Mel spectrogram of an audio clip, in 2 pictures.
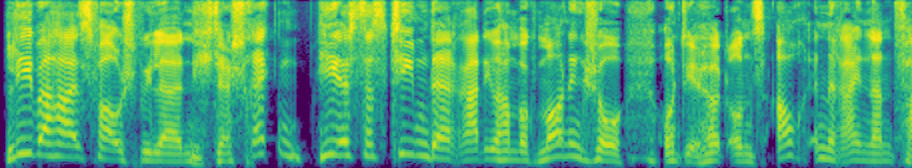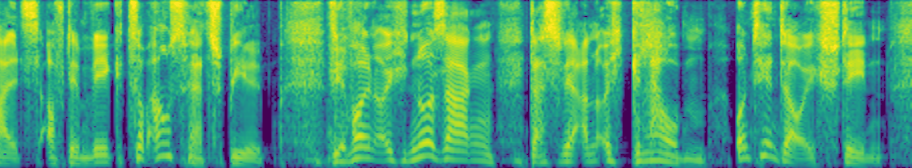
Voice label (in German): Motivationsspot, Radio; HSV; Radio Hamburg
